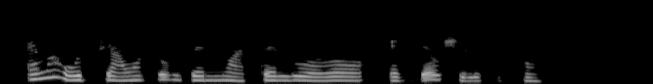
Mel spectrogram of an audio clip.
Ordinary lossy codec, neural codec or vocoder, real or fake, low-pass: none; none; real; 3.6 kHz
